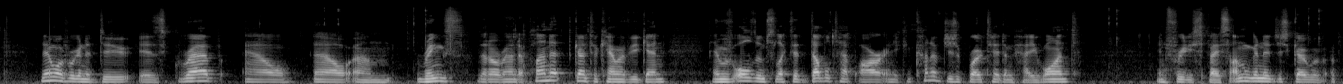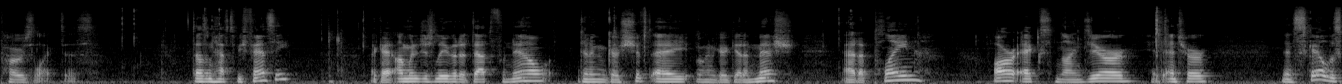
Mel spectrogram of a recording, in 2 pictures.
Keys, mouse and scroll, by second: 2.1 middle click, 2.9 shift+click, 3.3 click, 5.2 KP_0, 8.4 r, 11.4 r, 13.5 r, 15.1 r, 16.8 alt+a, 17.1-18.3 scroll up 2, 18.6 scroll down 2, 19.8 shift+a, 23.3 r, 26.0-26.5 scroll down 3, 26.5 s.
